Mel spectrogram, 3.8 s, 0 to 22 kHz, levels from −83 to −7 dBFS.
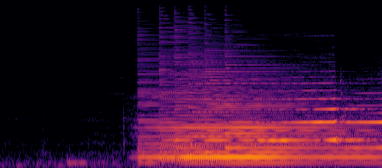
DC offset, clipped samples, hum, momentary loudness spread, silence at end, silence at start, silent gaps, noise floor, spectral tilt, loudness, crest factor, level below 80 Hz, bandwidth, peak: under 0.1%; under 0.1%; none; 10 LU; 0 s; 0.65 s; none; -66 dBFS; -6.5 dB/octave; -31 LUFS; 16 dB; -62 dBFS; 18 kHz; -18 dBFS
